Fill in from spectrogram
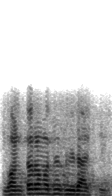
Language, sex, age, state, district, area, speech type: Odia, male, 18-30, Odisha, Sambalpur, rural, conversation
